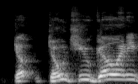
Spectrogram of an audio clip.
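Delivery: shrill, very loud, high stern yell. Game narrator voices Luella yelling after the kids up the path: Luella yelling sternly. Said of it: "being very like stern".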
